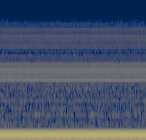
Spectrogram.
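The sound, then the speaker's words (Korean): A mobile phone ringing as a single steady, low-pitched electronic tone that holds unbroken for about two seconds at a moderate level, with no voices. “그 순간 내 휴대폰이 울려왔다.”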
